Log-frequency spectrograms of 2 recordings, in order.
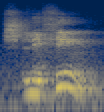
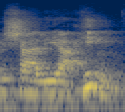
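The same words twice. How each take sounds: First: Shlichim drawn out slowly, shli-JIM; shlichim, sh and l run together, slow model for a class; correct plural pronunciation. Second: Shaliahim drawn out slowly as sha-li-a-JIM; incorrect plural demo. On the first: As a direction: say shlichim slowly and carefully as two syllables. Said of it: "El plural es shlichim". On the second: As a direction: say shaliahim slowly with every vowel, the wrong form. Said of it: "Nunca vayan a decir, como dicen por ahí". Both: Shown as a demonstration.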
